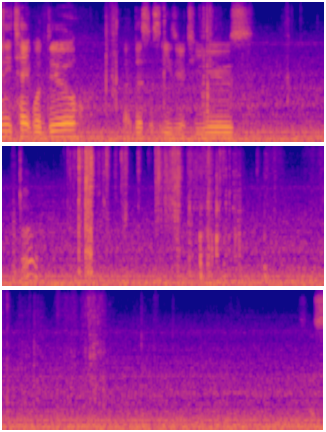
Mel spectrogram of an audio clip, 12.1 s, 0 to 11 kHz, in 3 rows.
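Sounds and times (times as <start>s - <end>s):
ventilation fan hum: 0.0s - 12.0s
tape rustling and tearing: 4.9s - 6.9s.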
